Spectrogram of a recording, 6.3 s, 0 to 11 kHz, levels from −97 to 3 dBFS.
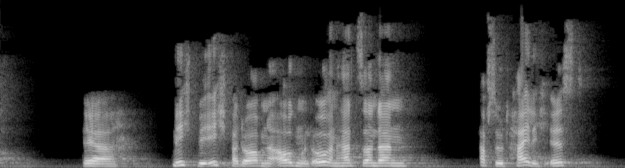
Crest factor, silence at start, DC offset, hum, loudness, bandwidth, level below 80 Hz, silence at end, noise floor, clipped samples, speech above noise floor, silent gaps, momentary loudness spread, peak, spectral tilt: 20 dB; 0 s; under 0.1%; 50 Hz at -55 dBFS; -19 LUFS; 10 kHz; -60 dBFS; 0.4 s; -59 dBFS; under 0.1%; 41 dB; none; 9 LU; 0 dBFS; -4.5 dB/octave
